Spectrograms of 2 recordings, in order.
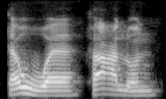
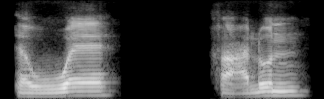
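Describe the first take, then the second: First: توا with the stress on تو; wrong stress, first syllable. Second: توا with the stress on وا; stress on second syllable. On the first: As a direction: punch the تو of توا, وا unstressed. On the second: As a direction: lean on the وا of توا, not تو. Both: Shown as a demonstration. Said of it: "وليست توا فعل".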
